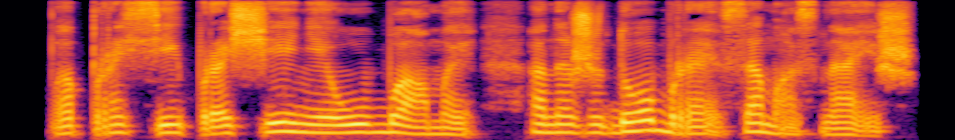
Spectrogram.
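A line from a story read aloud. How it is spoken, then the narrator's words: Quiet instructing. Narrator (Russian): тихо наставлял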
